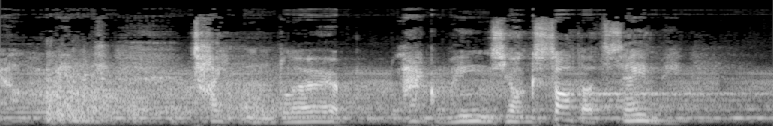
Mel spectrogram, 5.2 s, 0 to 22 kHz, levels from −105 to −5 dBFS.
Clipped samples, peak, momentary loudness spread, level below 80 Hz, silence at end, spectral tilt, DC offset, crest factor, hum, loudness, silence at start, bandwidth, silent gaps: under 0.1%; -2 dBFS; 12 LU; -70 dBFS; 0 s; -2 dB/octave; under 0.1%; 20 dB; none; -20 LUFS; 0 s; 17 kHz; none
